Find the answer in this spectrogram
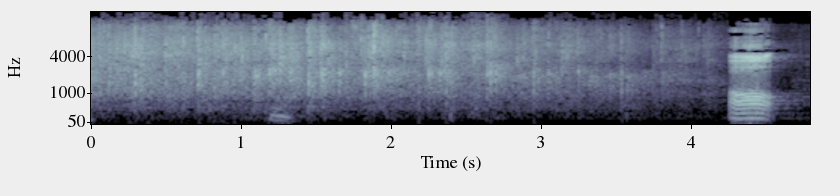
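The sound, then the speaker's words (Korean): A church audience claps together in warm, sustained applause to congratulate a member's daughter on her wedding the day before, a dense crowd of hands for several seconds before a voice briefly cuts in at the end. “결혼 축하의 의미로 박수하도록 하겠습니다.”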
